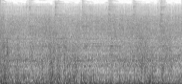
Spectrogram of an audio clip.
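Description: Steady, loud low rumble of wind buffeting a handlebar-mounted camera's microphone, with tyre noise on asphalt as a bicycle rolls along.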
